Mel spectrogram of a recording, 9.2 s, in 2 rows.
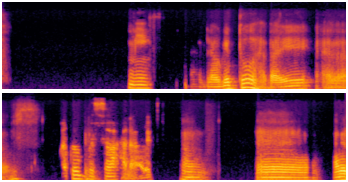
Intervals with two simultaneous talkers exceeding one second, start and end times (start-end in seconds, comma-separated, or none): none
